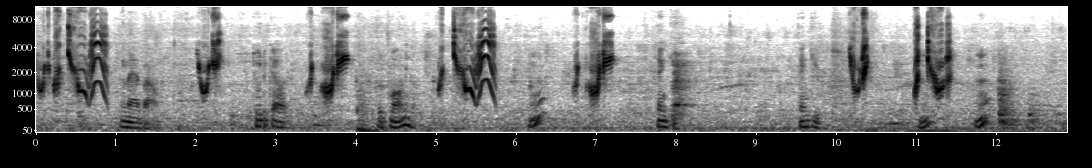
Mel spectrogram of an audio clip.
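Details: Talking pet parrot in Sri Lanka saying "My name is" followed by its name: repeated short speech-like phrases mixed with high whistled squawks, several separate bursts over thirteen seconds, indoors with background noise.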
